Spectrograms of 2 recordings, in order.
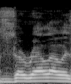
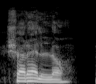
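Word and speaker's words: Xarel·lo: Zorello is how I pronounced it before I heard a Spanish speaker or a Catalonian winemaker say, Charello.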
